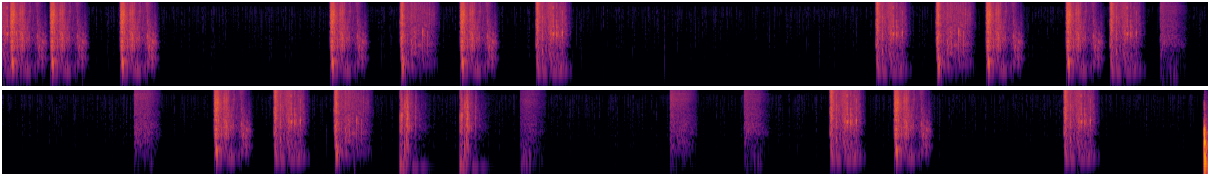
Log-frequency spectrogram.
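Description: Footsteps crunch on sand and grass in short bursts.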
